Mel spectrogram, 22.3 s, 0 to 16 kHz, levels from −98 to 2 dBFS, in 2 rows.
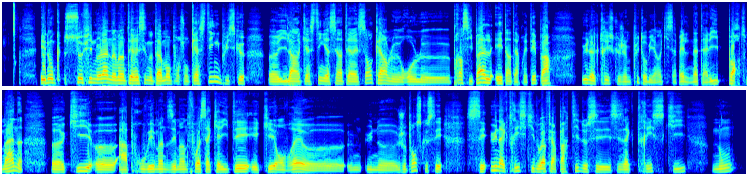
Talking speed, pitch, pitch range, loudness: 190 wpm, 120 Hz, 110-135 Hz, -36 LUFS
